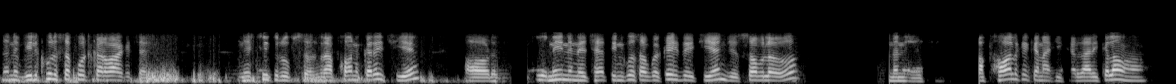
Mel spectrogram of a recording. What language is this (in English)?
Maithili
